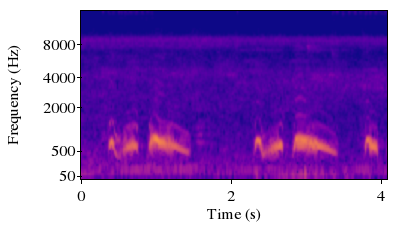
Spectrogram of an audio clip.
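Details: Spotted dove calling, a bird used as a master recording for training; soft low cooing phrases, a short rising-falling coo followed by a longer, gently descending one, repeated about every two seconds.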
